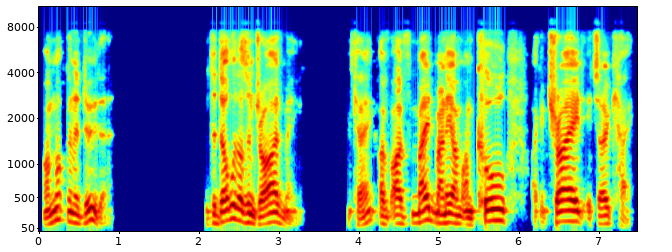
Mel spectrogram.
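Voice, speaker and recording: Australian male educator, casual webinar delivery, blunt and rambling, mid-pitched voice on dull lo-fi sound. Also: animated, normal speed. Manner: rambling, blunt, frequent restarts. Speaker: trading educator.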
